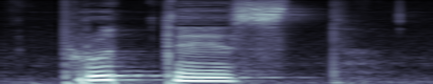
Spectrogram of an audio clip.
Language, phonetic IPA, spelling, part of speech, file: Ukrainian, [prɔˈtɛst], протест, noun, Uk-протест.ogg
- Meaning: 1. protest, protestation 2. objection (legal)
